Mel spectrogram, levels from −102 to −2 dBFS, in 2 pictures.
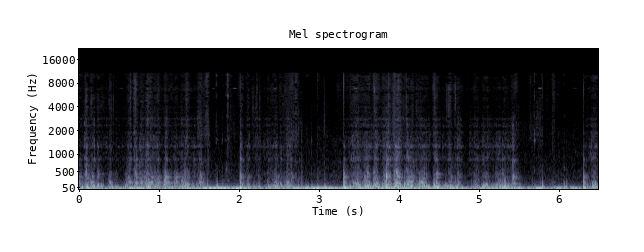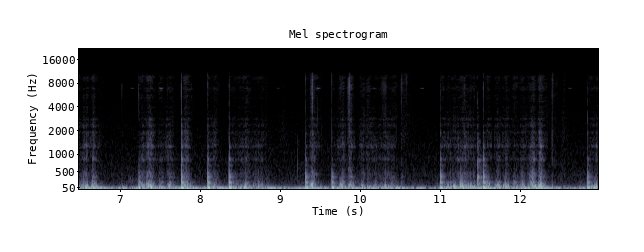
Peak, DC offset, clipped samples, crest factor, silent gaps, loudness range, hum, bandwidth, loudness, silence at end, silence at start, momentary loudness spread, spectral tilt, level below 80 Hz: -20 dBFS; under 0.1%; under 0.1%; 16 dB; none; 4 LU; none; 7.4 kHz; -47 LUFS; 0 s; 0 s; 12 LU; -8 dB/octave; -42 dBFS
